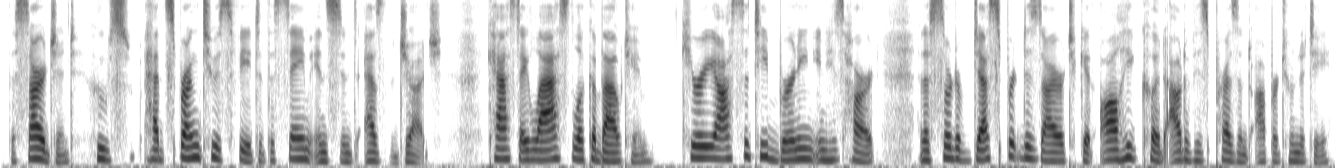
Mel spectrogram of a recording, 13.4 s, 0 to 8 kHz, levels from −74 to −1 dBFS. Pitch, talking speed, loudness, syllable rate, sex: 165 Hz, 190 wpm, -22 LUFS, 5.2 syllables/s, female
